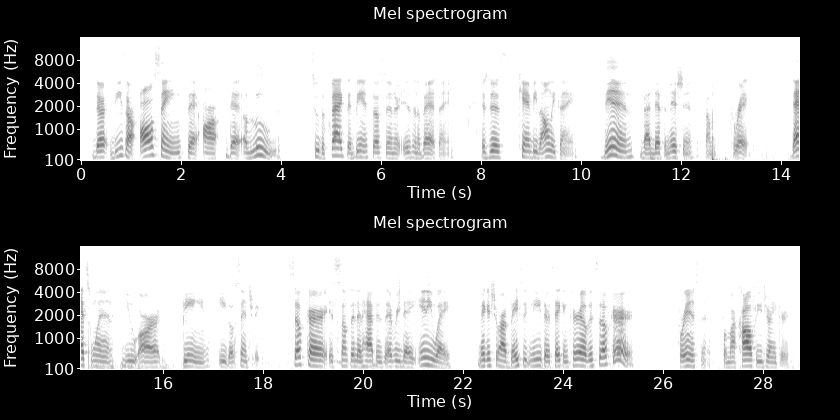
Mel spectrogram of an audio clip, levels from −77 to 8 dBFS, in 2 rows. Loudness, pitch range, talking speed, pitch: -40 LUFS, 155-185 Hz, 140 wpm, 170 Hz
